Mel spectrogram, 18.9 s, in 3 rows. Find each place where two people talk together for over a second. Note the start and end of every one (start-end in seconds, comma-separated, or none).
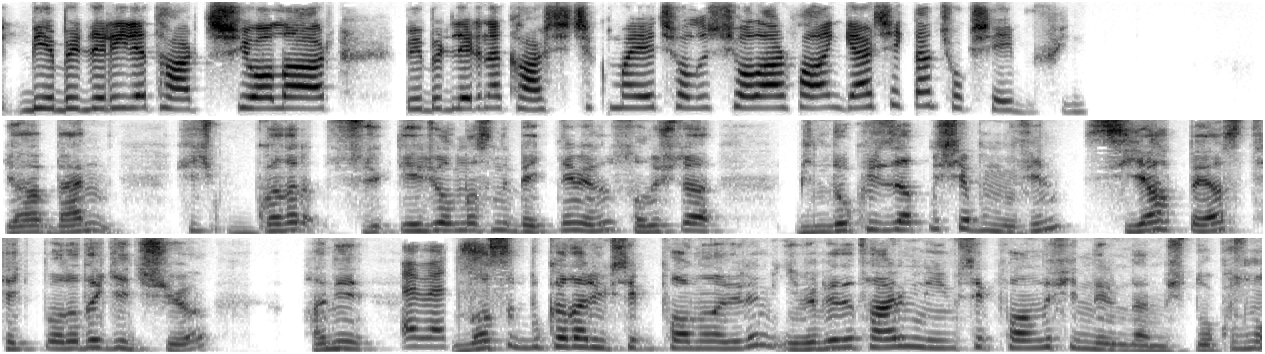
none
